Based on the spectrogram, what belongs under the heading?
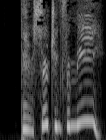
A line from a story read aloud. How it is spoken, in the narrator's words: she exclaimed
